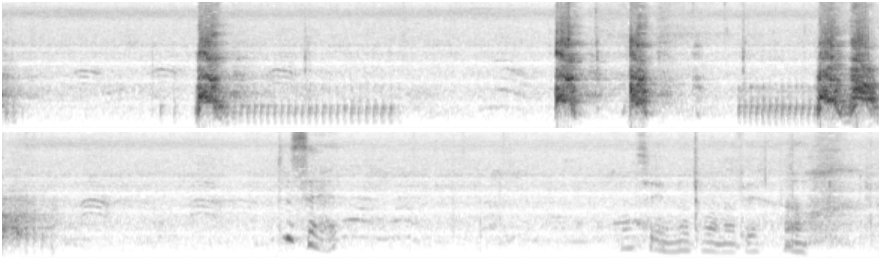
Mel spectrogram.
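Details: Lhasa Apso dog barking at a beetle, picking a fight with it; a few sharp broadband barks spaced seconds apart, with quieter human speech and low murmuring between them.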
